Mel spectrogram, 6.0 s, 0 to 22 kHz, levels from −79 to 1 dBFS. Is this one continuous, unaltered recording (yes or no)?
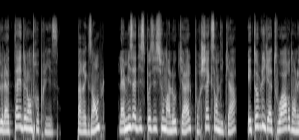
yes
